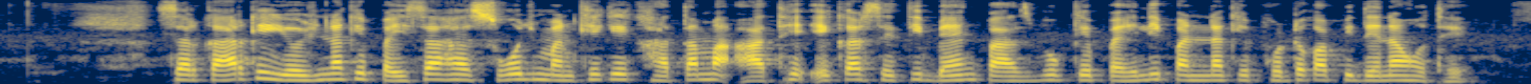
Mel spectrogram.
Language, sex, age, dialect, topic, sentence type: Chhattisgarhi, female, 31-35, Eastern, banking, statement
